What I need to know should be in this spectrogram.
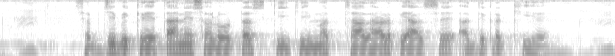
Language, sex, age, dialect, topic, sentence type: Hindi, male, 18-24, Kanauji Braj Bhasha, agriculture, statement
